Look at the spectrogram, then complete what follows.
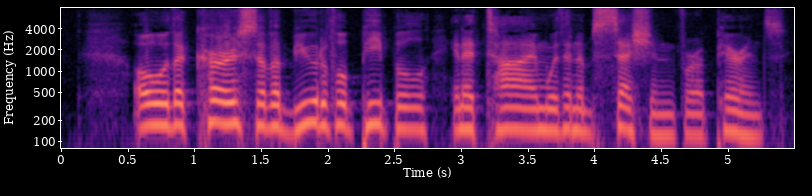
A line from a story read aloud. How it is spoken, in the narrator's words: cried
